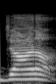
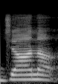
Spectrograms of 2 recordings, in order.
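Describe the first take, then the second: No difference in how they are said.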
